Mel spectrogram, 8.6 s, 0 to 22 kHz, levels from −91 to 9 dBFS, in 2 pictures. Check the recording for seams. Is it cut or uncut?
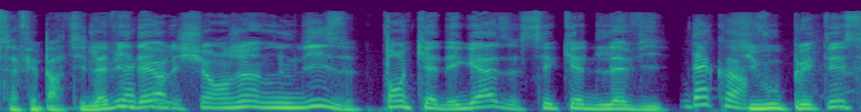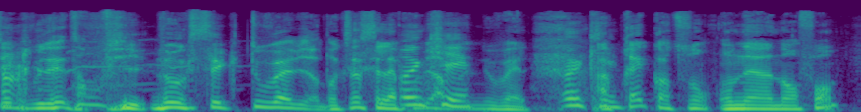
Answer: uncut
